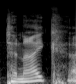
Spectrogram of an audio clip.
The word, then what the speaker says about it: Teneyck: And it's by a Laura Teneyck, I think is how you say that name. It's T-E-N-E-Y-C-K. And Dietrich Gehrig, uh-huh. – G-E-H-R-I-N-G.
